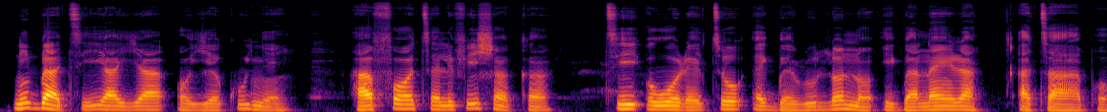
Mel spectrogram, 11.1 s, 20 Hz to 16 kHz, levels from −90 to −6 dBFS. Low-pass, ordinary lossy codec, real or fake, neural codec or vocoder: 14.4 kHz; none; real; none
